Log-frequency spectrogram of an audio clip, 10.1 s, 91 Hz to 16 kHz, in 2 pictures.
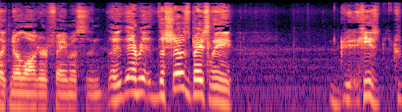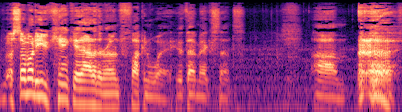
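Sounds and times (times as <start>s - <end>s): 
speech: 0.0s - 3.0s, 4.1s - 8.2s, 8.9s - 10.0s
person clearing throat: 9.5s - 10.0s.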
